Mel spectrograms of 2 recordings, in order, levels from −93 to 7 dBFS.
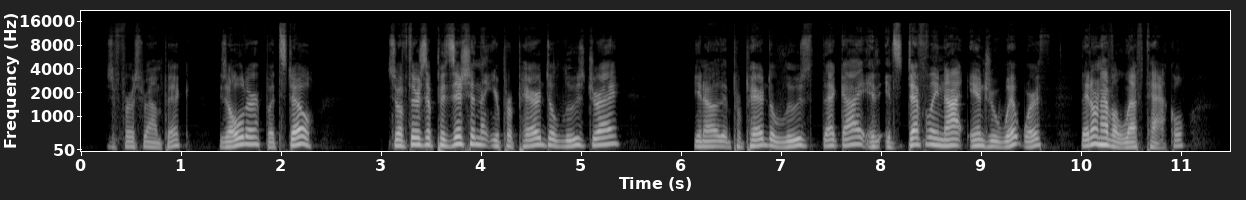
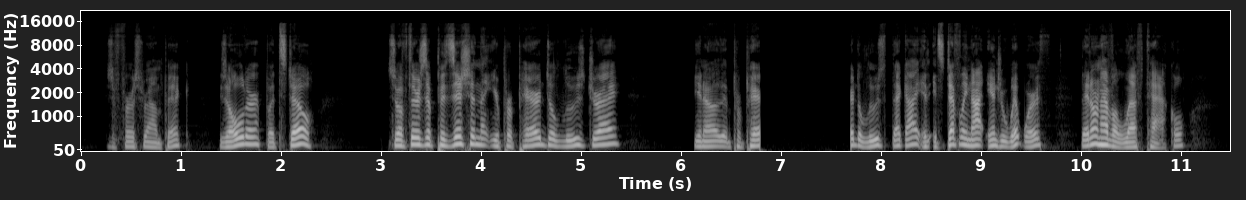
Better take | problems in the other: first | audio freezing; at 7 s for 1 s

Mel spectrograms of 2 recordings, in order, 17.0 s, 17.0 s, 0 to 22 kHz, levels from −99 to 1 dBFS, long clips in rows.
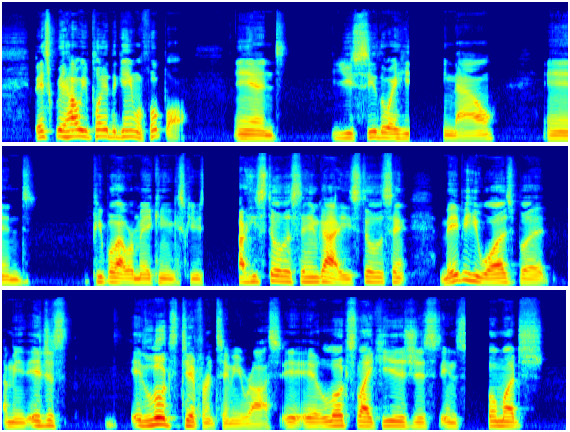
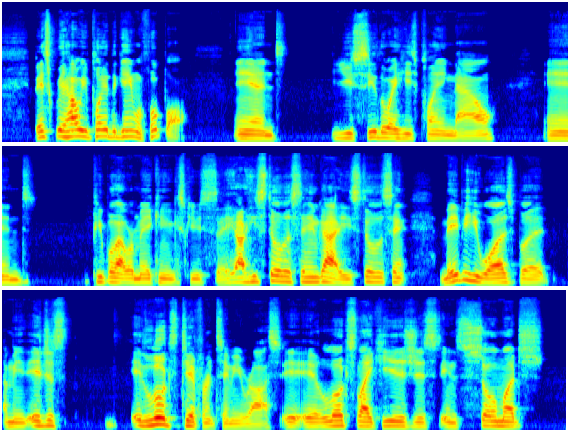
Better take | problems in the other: second | audio cutting out; at 4 s, at 7.5 s and at 16 s

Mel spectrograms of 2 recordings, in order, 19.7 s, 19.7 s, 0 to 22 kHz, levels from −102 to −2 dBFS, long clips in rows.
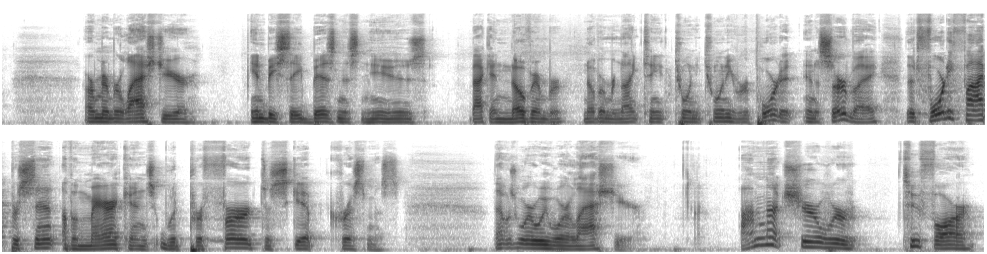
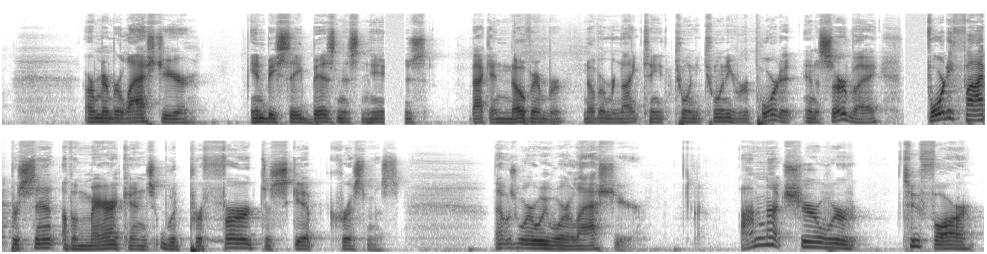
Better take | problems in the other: first | audio cutting out; at 4 s and at 9 s

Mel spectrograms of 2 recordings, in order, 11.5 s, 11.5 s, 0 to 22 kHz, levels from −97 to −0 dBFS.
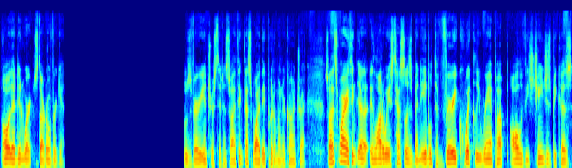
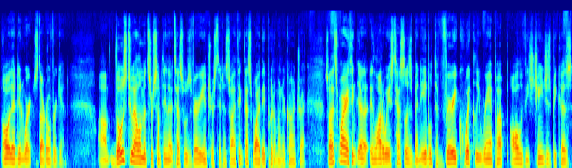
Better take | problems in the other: second | audio cutting out; at 1.5 s for 2.5 s

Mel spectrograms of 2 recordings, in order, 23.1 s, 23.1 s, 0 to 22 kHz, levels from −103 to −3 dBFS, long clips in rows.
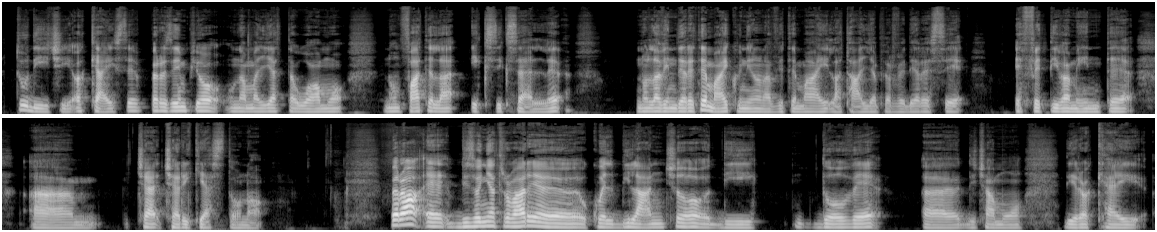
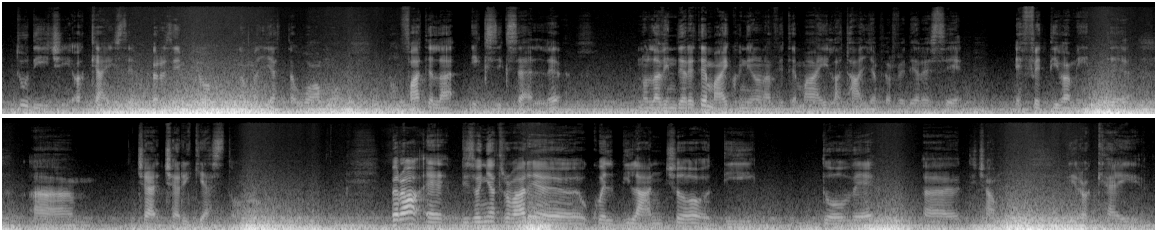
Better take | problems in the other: first | wind noise on the microphone; heavy; 3 dB above the speech

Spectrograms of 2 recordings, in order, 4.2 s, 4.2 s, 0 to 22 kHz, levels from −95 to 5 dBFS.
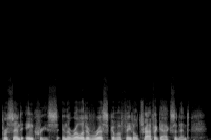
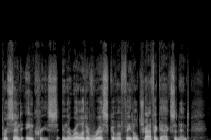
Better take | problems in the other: second | muffled; slightly; fading above 4 kHz

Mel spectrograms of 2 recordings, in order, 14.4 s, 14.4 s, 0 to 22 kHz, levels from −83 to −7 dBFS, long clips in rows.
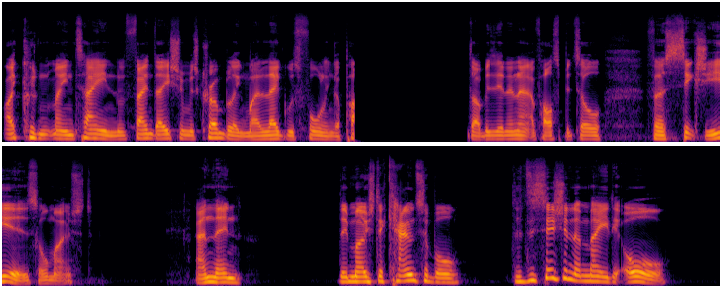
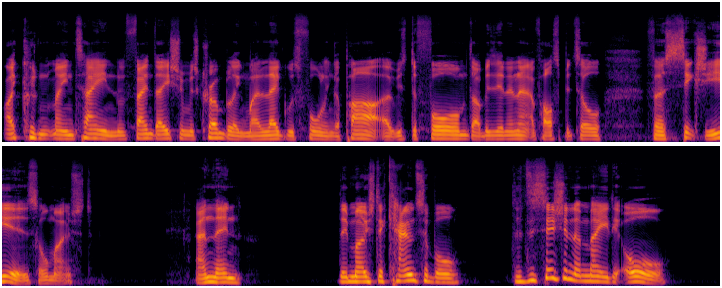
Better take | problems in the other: second | audio cutting out; at 3.5 s for 1 s

